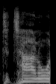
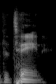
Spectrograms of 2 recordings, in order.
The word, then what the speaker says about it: Titane: Nothing annoys me then when people talk about Titane and they call it the tane.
